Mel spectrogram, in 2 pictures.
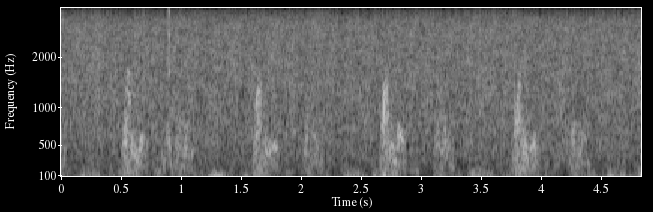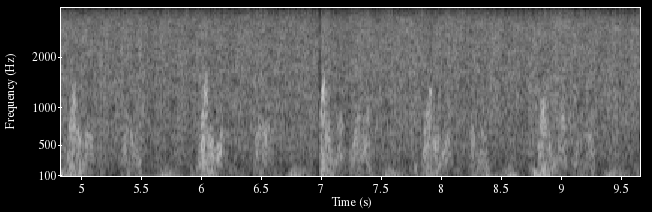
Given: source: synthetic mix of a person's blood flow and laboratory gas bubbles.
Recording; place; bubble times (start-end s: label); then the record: Doppler ultrasound of blood flow; precordium
0.81-0.98 s: bubbles
From the record:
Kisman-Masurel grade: 121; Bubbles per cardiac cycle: 1 to 2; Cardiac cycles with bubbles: 10 to 50%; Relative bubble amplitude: barely perceptible (0.100 to 0.250); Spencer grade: 2 (many but less than half of the cardiac periods contain bubble signals, singularly or in groups); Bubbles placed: only in the low amplitude regions of the cardiac cycle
